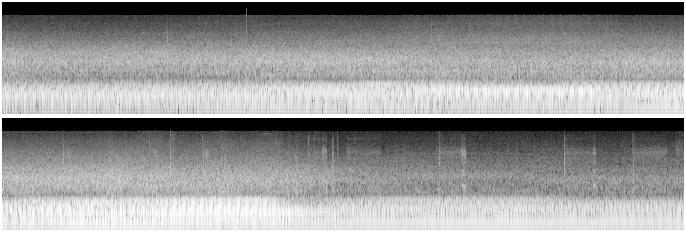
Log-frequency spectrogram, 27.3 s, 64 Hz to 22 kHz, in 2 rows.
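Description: Toyota Chaser's turbocharged 1JZ-GTE straight-six idling steadily through a quad exhaust. It gets louder for a few seconds past the middle, then settles back.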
